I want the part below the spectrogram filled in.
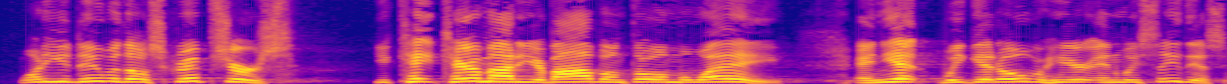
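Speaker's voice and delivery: fired-up preacher challenging the church; preaching. Acted. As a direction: drive the point home from the pulpit. Preacher rising to full force.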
